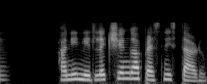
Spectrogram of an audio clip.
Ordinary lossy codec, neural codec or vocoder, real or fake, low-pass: none; codec, 16 kHz, about 1 kbps, DyCAST, with the encoder's durations; fake; 7.2 kHz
